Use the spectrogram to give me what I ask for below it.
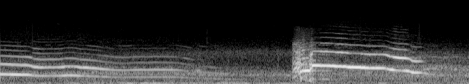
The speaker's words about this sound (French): Et puis, tout à coup, derrière le vent, un hurlement de loup, très long, très modulé, qui raconte un tas de choses.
